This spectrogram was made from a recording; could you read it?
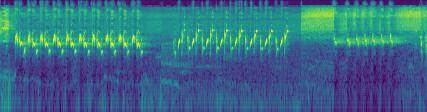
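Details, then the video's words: Yellow-vented bulbul lure song with long rolls: rapid runs of sharp, repeated bubbling notes, about four per second, in two bursts, followed by softer rhythmic chirping over a background hiss. "Suara Burung Trucukan GACOR ROPEL Panjang Ampuh Untuk PANCINGAN TRUCUK"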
